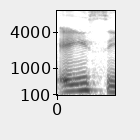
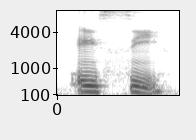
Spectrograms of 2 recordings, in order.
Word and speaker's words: AC: it correctly or not so for this one I'm not why not it's because of my stress right so in this case I should be saying AC C AC but what I said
